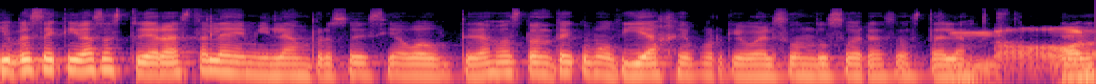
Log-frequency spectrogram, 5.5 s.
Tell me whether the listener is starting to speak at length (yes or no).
yes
